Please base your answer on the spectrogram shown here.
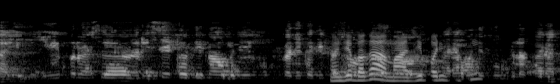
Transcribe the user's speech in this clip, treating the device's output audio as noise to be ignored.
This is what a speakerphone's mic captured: म्हणजे बघा माझी परिस्थिती

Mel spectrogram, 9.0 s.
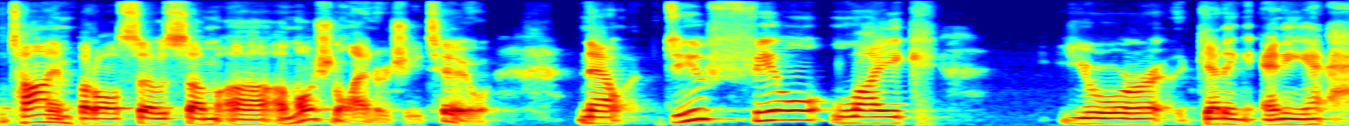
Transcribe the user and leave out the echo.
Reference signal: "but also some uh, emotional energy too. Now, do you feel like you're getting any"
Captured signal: none

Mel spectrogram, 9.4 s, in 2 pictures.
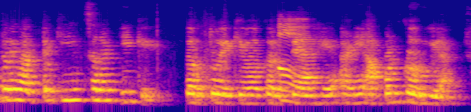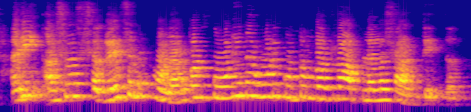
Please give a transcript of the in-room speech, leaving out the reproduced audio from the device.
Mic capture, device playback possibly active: हो.

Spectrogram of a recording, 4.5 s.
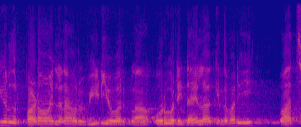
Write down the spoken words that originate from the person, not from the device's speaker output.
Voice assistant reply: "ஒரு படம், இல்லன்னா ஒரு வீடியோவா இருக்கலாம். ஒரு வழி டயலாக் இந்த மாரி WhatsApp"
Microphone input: none

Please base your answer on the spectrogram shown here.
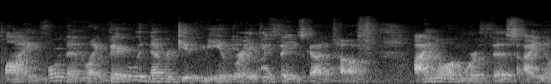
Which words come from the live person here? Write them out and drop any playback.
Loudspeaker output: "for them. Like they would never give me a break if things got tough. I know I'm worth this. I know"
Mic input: you know, I think

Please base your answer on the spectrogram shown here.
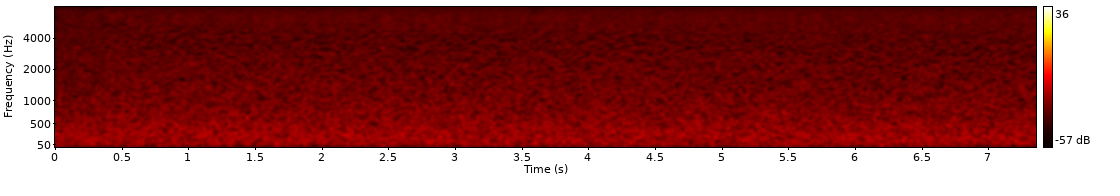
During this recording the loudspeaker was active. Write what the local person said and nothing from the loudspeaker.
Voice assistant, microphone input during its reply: none

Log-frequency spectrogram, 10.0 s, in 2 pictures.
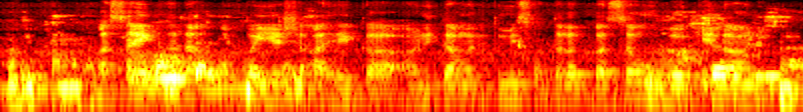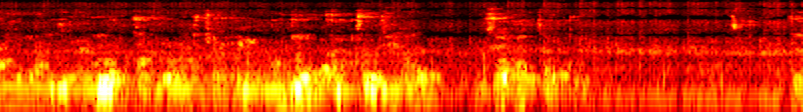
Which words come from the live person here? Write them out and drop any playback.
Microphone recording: असा एखादा अपयश आहे का आणि त्यामध्ये तुम्ही स्वतःला कसं उभं केलं आणि

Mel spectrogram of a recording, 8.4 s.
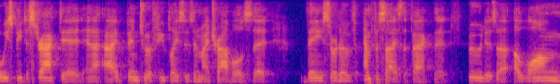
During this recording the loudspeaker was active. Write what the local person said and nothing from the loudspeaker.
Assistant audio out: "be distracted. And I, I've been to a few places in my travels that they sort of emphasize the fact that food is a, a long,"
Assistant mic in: none

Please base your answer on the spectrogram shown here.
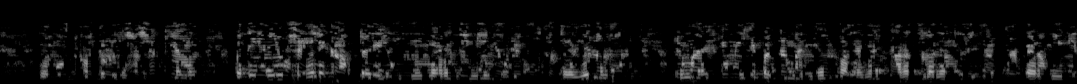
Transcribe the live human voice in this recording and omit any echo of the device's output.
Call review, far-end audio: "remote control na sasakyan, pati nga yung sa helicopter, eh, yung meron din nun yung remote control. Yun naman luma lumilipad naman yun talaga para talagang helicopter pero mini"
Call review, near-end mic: none

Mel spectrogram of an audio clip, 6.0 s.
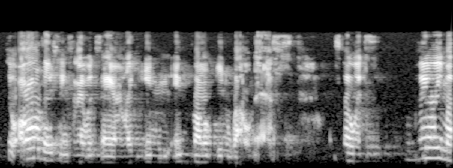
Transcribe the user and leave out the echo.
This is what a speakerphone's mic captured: none

